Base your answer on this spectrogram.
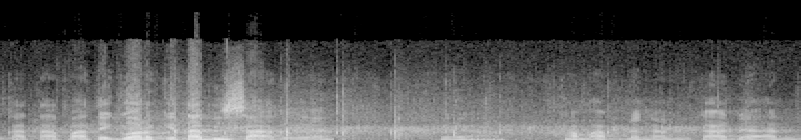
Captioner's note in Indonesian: tepuk tangan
